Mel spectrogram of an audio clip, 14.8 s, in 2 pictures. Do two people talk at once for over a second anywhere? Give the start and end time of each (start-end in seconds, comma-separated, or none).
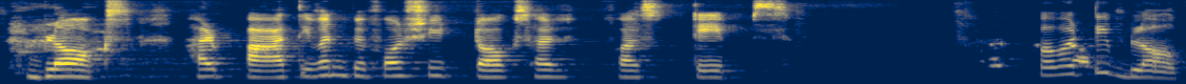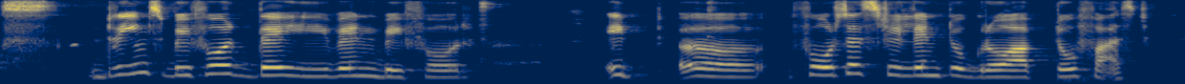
none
